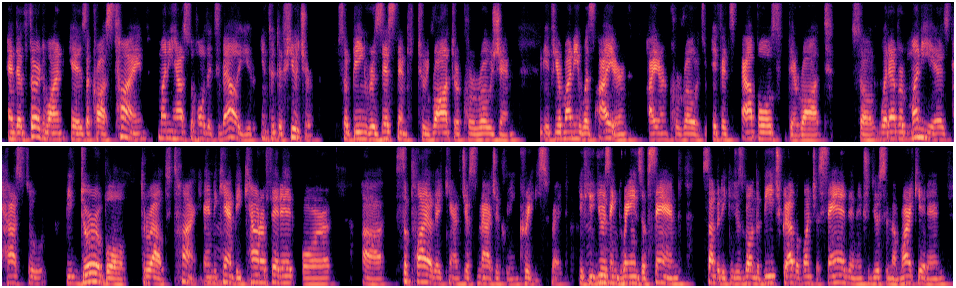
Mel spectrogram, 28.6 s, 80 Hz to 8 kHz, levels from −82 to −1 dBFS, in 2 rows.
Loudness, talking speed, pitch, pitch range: -19 LUFS, 175 wpm, 130 Hz, 125-145 Hz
